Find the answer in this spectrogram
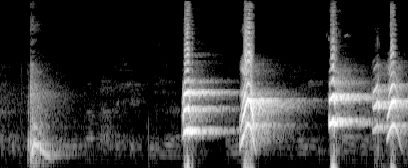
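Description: A Siberian husky gives short, tuneful yowling howls that slide and bend in pitch.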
